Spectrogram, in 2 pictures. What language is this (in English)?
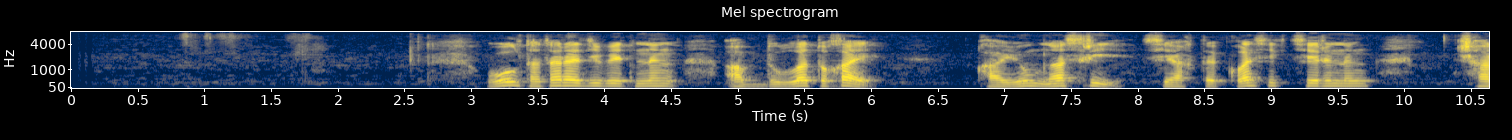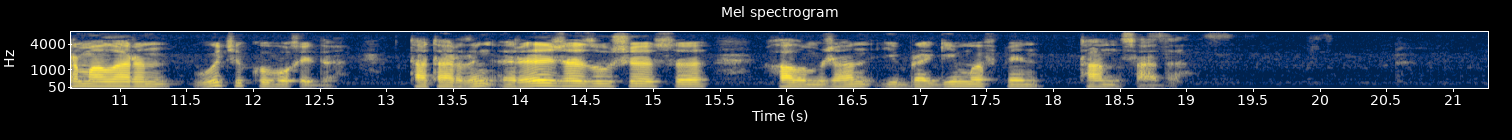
Kazakh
